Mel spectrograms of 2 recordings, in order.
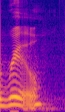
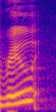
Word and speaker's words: Rhu: And one more place for coffee, I would recommend The Roo. The Roo, and that's spelled R-H-U, is a stylish bakery, cafe, and grocery offering Appalachian bites and pantry staples in Asheville.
